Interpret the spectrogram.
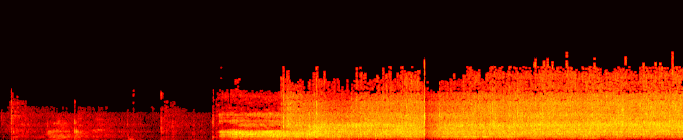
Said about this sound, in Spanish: Y en directo, Fermín, en el pabellón, se escuchaba así, atento a cómo se escuchan los toques y obviamente la ovación cuando terminaron.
